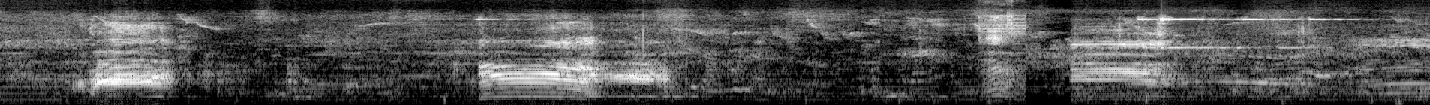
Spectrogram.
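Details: Indian cow from Assam in a village setting; repeated deep, harmonic moos roughly every two to three seconds, some rising then falling, with faint voices and rustling in the background.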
